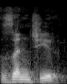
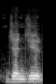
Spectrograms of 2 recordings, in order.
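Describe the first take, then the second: First: It begins with a 'z' sound. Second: It begins with a 'j' sound. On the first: The speaker calls it right. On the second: The speaker calls it wrong. "जंजीर नहीं"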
